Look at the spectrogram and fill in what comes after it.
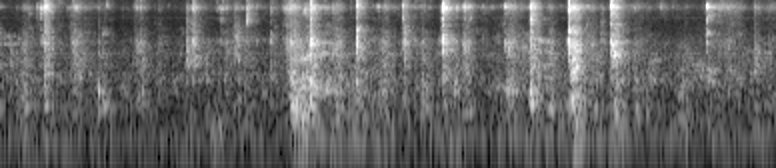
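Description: Faint close-miked eating sounds: a person chewing a mouthful of rice and fish curry, with scattered small mouth clicks and smacks. They come in louder clusters about two seconds in and again around four seconds.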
